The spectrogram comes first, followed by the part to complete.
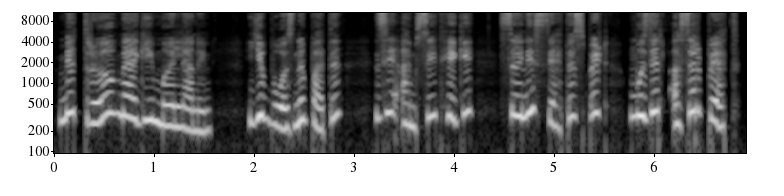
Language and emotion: Kashmiri, fearful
